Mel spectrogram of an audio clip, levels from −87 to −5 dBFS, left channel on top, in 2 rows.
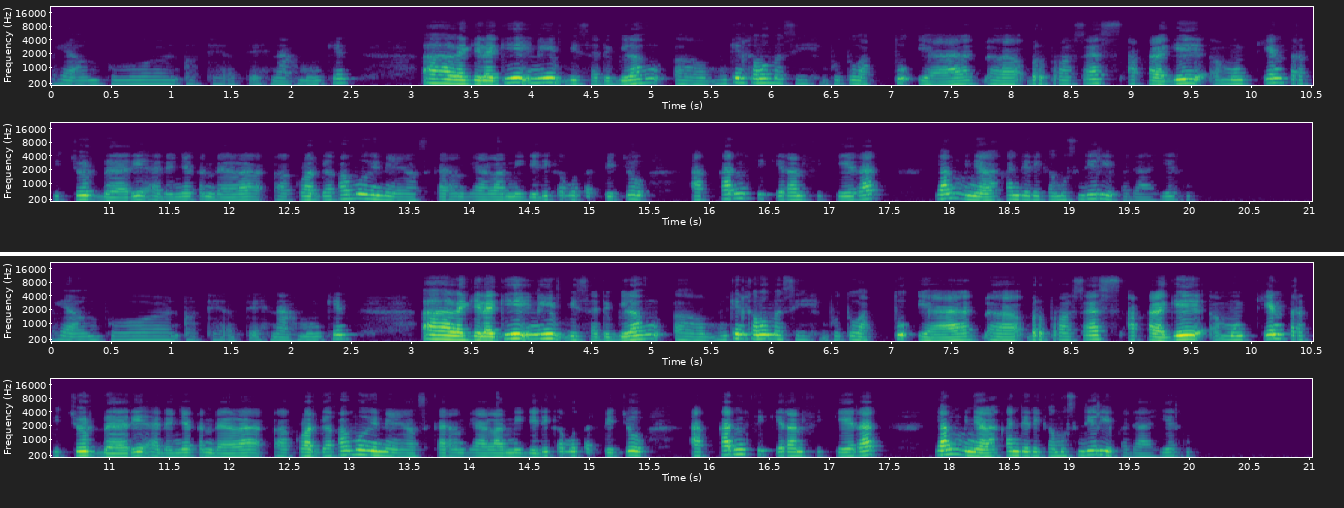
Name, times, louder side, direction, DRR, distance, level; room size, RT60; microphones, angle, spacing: voice 1, 0.0-2.5 3.1-6.3 6.6-8.8 9.1-10.4 10.7-14.9 15.3-15.4 15.8-16.8 17.1-17.4 17.9-20.0, right 4 dB, 50° right, 0.5 m, -27 dB
2.9 x 2.5 x 2.4 m
head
